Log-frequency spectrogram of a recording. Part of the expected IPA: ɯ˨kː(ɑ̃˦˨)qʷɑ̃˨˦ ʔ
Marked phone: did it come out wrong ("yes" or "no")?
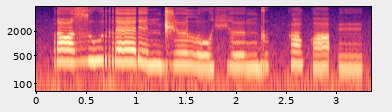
yes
